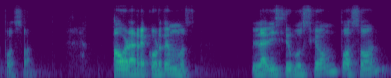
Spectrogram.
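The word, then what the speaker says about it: Poisson: uno aquí esposo by le digo poison pero si lo correcto esposo no sé muy bien porque no sé de dónde sea él no sé de qué país a esta persona pero según se pronuncia posa ahora recordemos la distribución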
